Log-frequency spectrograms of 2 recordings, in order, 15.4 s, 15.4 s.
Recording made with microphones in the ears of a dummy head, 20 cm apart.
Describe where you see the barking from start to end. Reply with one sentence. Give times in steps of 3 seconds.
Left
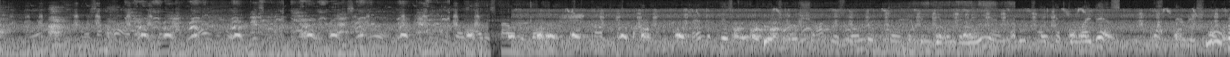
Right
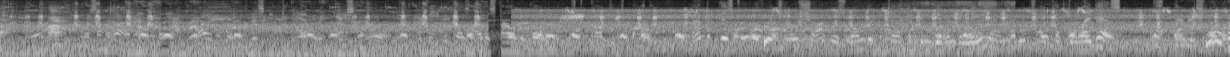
In this clip you hear the barking in the centre from 0 s, on the left from 3 s, in the centre from 9 s and on the right from 12 s.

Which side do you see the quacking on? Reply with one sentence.
You can hear the quacking on the right.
